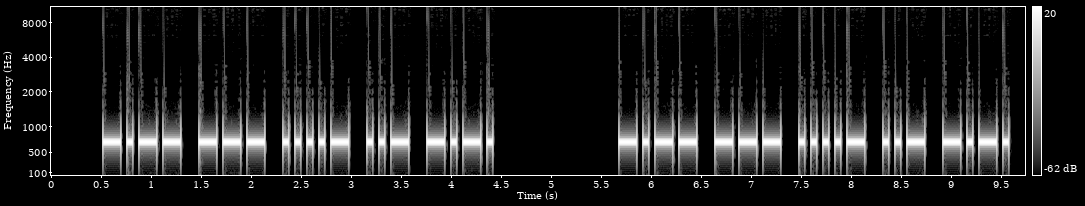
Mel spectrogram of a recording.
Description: Morse code, heard as a keyed tone, about 21 wpm, 700 Hz. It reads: YO4UC YO4UC
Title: DXCC-100 Call Signs - 5 Characters - Repeated 2x - 20wpm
